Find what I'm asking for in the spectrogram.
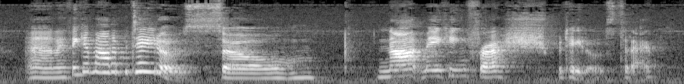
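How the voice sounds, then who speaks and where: A woman at a fairly high pitch and fairly slow pace, with noticeable background noise. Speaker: lifestyle vlogger. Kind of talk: casual vlog talk to camera.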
